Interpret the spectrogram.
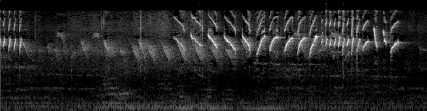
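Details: Van Hasselt's sunbird in varied song: after a soft, murmuring start, a rapid series of piercing, high, upslurred chirps builds into a dense twittering run before fading.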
